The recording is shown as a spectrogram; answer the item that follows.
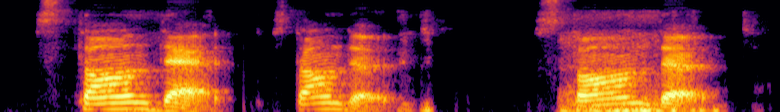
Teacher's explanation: The stress at the first syllable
